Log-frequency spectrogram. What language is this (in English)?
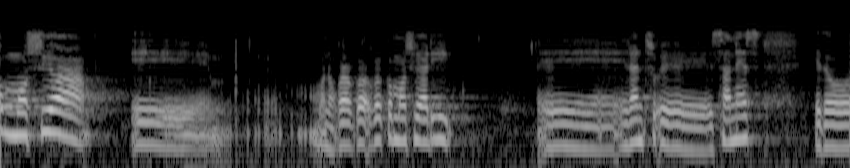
Basque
